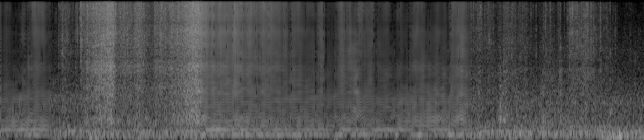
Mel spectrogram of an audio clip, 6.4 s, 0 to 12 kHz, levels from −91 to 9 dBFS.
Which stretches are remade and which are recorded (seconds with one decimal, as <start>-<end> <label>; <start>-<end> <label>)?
0.0-0.5 remade; 0.5-2.0 recorded; 2.0-4.7 remade; 4.7-6.4 recorded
